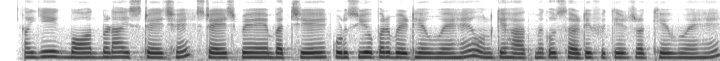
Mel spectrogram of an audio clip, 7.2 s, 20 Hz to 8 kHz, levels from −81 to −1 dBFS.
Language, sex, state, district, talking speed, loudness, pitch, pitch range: Hindi, female, Uttar Pradesh, Jalaun, 190 wpm, -22 LUFS, 220 Hz, 215-230 Hz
